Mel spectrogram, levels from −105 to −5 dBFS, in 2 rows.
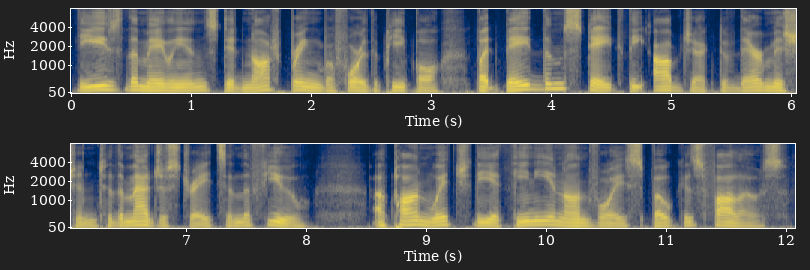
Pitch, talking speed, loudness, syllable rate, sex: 115 Hz, 160 wpm, -20 LUFS, 4.5 syllables/s, male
